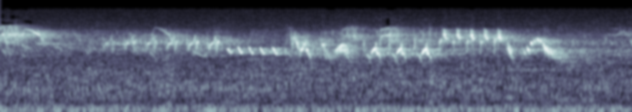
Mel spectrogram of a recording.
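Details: Young fieldfare in the Munich Botanical Garden, Germany, giving a thin, high chattering run of short squeaky notes through steady low background rumble.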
